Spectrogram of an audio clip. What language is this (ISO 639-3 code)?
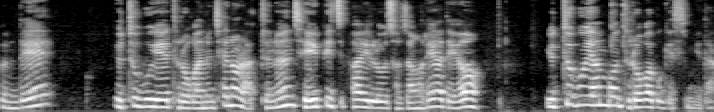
kor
